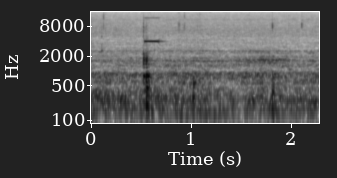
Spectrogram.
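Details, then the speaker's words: Spot welder attaching 0.15 mm nickel strip tab to an 18650 Li-ion pack (Molicel P28A): brief high beep as probes find continuity, then one sharp snap of the set pulse, well connected; normal spot welder beep and weld pulse. "a continuity to and then it puts out the pulse that you set"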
